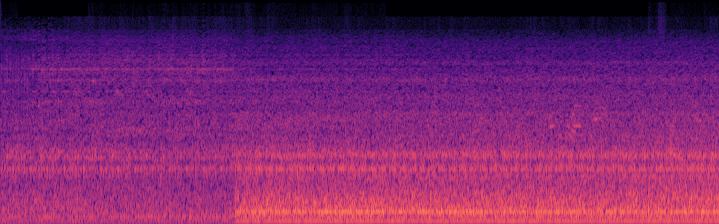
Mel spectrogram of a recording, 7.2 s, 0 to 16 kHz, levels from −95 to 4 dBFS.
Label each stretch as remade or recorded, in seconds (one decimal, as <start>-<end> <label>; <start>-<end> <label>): 0.0-0.7 recorded; 0.7-4.2 remade; 4.2-7.2 recorded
